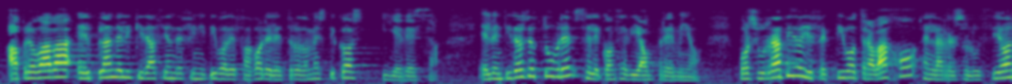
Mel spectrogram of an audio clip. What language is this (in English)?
Spanish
